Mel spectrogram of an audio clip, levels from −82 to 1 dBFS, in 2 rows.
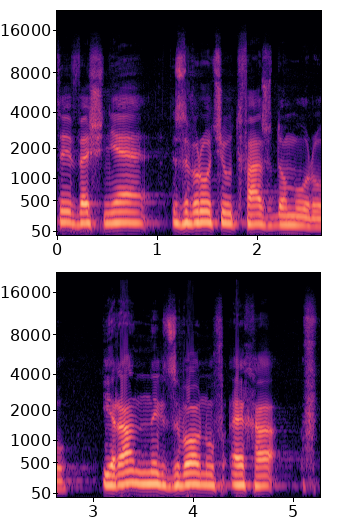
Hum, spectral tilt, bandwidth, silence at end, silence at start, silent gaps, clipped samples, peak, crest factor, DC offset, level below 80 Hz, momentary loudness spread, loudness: none; -7 dB/octave; 13 kHz; 0.05 s; 0 s; none; under 0.1%; -2 dBFS; 16 dB; under 0.1%; -64 dBFS; 9 LU; -18 LUFS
